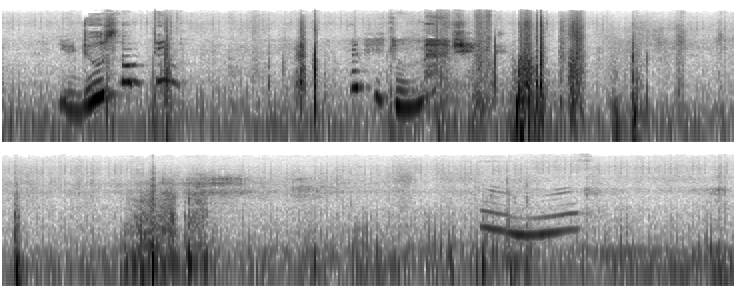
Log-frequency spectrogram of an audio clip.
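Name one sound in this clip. A puppy whimpers softly close by.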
